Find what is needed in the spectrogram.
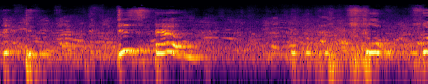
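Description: Speech only: people talking, with background chatter.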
